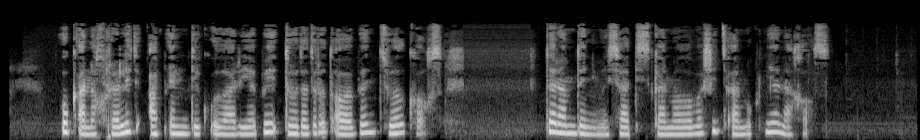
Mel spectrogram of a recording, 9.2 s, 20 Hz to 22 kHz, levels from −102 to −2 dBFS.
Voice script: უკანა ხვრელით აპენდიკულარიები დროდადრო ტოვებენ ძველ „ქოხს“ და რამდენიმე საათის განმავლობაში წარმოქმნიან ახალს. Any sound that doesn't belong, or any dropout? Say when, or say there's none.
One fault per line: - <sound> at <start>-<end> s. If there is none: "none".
none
